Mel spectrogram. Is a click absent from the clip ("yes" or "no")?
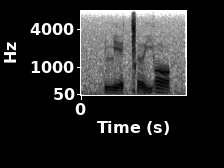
no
